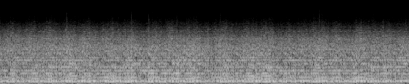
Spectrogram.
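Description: Dark experimental electronic music: a dense cluster of sustained synthesized orchestral tones held as a steady drone under a layer of noisy hiss.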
